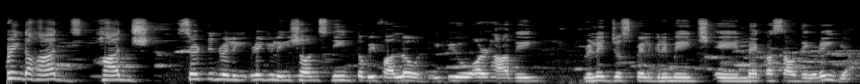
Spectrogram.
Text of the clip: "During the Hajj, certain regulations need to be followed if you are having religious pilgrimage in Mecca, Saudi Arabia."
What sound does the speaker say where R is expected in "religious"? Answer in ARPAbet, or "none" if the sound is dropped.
R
